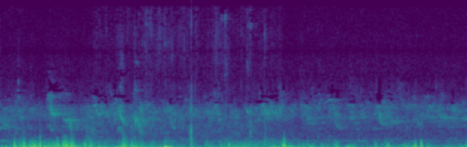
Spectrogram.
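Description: Birds chirping in short sweeping calls over irregular low thuds and rumbling.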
